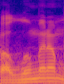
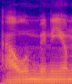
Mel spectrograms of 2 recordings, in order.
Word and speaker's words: aluminium: are made out of aluminum or aluminium however you prefer to pronounce it same as These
